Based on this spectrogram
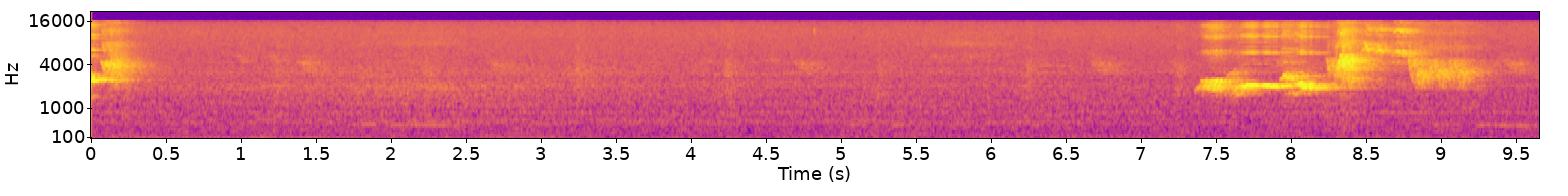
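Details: Common blackbird singing in Budapest on 27 May 2014, recorded from a window hide: after a long quiet stretch it gives a single brief phrase of fluty notes ending in a high, scratchy twitter.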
